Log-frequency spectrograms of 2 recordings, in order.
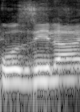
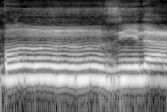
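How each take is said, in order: First: The n sound is dropped entirely. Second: The n is hidden with a nasal sound. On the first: The speaker calls it wrong. "ഉസില എന്നും പറയൂല" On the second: The speaker calls it right. "ഒഴിവാക്കുകയും വെളിവാക്കുകയും ചെയ്യാത്ത രൂപത്തിൽ"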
